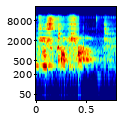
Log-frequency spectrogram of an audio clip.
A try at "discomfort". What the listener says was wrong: I would say there, discomfort. You're putting the stress more on the final syllable in the word, but I would say discomfort.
